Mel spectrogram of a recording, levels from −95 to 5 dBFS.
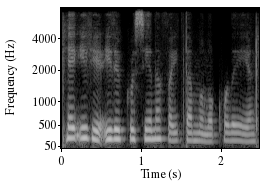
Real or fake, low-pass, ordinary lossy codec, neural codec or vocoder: fake; 7.2 kHz; Opus, 64 kbps; codec, 16 kHz, 0.5 kbps, X-Codec, HuBERT features, trained on balanced general audio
